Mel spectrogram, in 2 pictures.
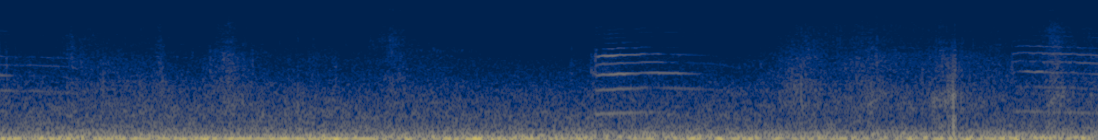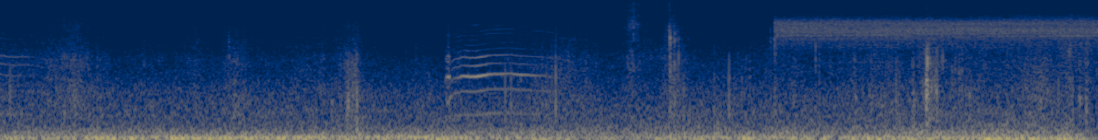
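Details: Chatty stray cat outdoors, possibly at a fishing port, meowing in short harmonic cries at roughly three, five and eight seconds over a steady low rumble of wind or engine noise, with a high electronic tone near the end.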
